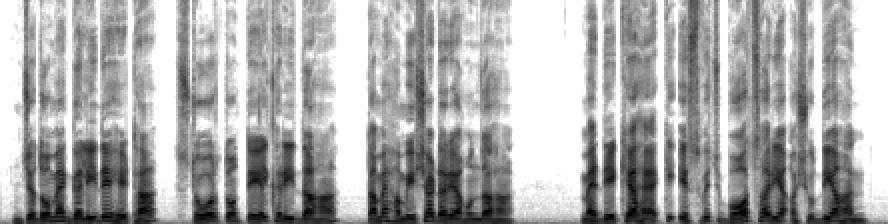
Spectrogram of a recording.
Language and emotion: Punjabi, fearful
